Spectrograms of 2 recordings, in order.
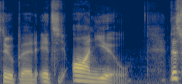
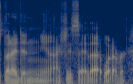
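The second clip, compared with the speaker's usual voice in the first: whispered, trailing off; whispered aside; 9 semitones lower, 14 dB quieter, much faster than usual. Real, not acted. Narrator confiding to listeners, whispered aside. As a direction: drop to a near whisper. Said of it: "I was gonna say".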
